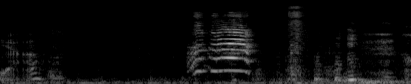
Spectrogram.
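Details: Angora goats on a farm just before sunset on March 7, 2020, as a doe gives birth to two red buck kids. A single high, wavering bleat of about half a second, rich in harmonics, with quiet human speech before and after.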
